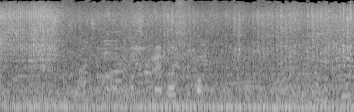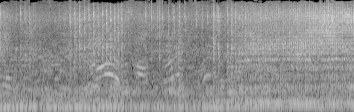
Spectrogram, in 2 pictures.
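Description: A crowd of onlookers shouts and cheers outdoors.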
